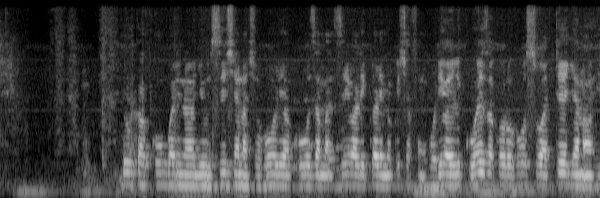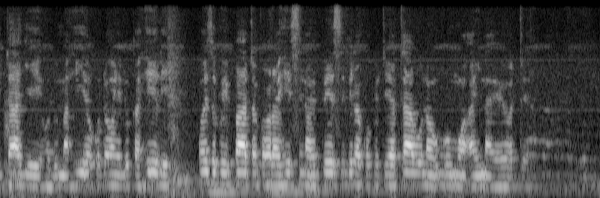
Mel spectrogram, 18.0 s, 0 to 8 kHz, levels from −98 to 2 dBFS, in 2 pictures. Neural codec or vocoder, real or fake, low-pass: vocoder, 44.1 kHz, 128 mel bands every 256 samples, BigVGAN v2; fake; 7.2 kHz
